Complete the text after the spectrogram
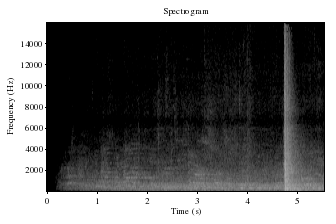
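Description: Distant voices murmur in a large echoing hall.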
